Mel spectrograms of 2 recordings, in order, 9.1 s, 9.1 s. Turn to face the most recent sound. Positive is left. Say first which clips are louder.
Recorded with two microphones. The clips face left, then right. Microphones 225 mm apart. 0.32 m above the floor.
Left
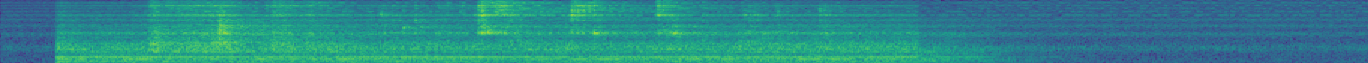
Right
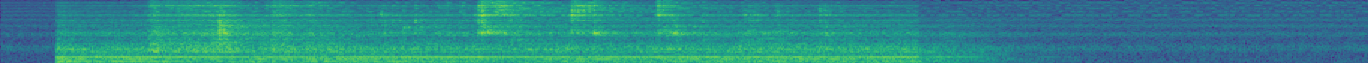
# right 3 dB
turn(degrees=-25)  # may be behind; listen again after turning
